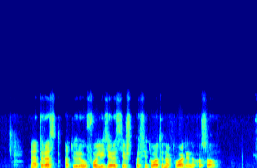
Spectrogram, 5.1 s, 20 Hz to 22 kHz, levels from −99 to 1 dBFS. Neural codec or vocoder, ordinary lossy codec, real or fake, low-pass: none; Opus, 24 kbps; real; 7.2 kHz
